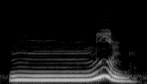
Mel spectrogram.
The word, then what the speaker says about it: م: So to be able to pronounce the letter M correctly, you have to feel the air here in from your nasal.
